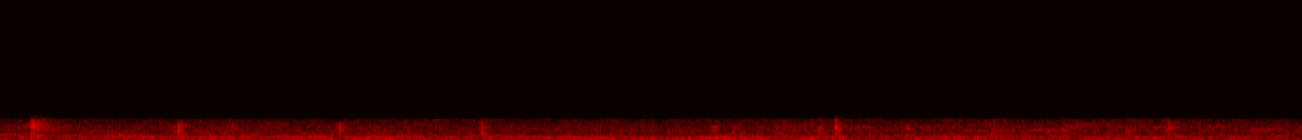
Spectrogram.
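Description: Near silence: faint background hiss with a few soft, irregularly spaced clicks.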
